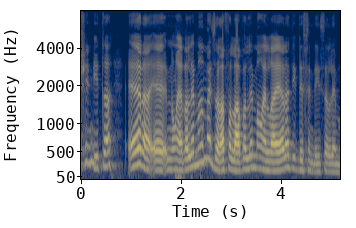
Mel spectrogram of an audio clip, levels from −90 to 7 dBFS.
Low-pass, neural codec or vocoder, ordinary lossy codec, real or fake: none; none; none; real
